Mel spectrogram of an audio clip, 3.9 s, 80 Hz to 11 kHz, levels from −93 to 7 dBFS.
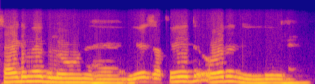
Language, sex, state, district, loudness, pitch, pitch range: Hindi, male, Haryana, Charkhi Dadri, -8 LUFS, 155 Hz, 140-175 Hz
